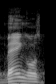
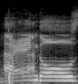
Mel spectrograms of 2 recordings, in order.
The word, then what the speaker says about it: Bengal: row to the Cincinnati Bengals okay this is a team that no one can pronounce their damn name the Bangles the Bingo it's a Bengal tiger right not a bangle a Bengal hangs off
